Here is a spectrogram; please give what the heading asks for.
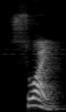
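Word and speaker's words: zwei: এই এ এবং ই ই থাকলে উচ্চারণ কি হবে সবসময়? আই আই আই। যেমন সোয়াই, সোয়াই মানে কি?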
